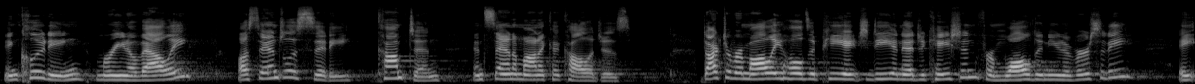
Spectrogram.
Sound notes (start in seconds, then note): none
